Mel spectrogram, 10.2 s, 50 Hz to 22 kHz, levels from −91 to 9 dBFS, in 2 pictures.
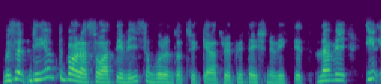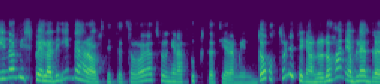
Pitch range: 170-245 Hz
